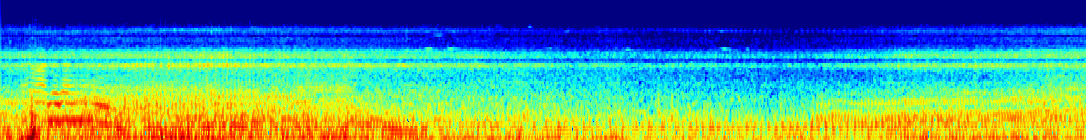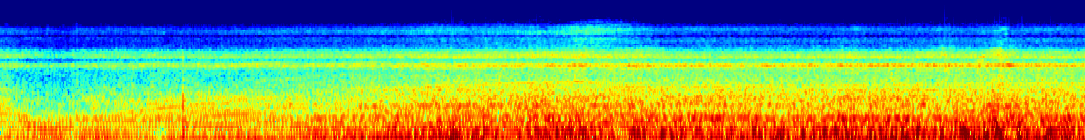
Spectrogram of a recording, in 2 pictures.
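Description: A motorcycle rides steadily along a road near San Luis, Pampanga, its engine a constant rumble under wind noise, while the rider talks over it throughout.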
